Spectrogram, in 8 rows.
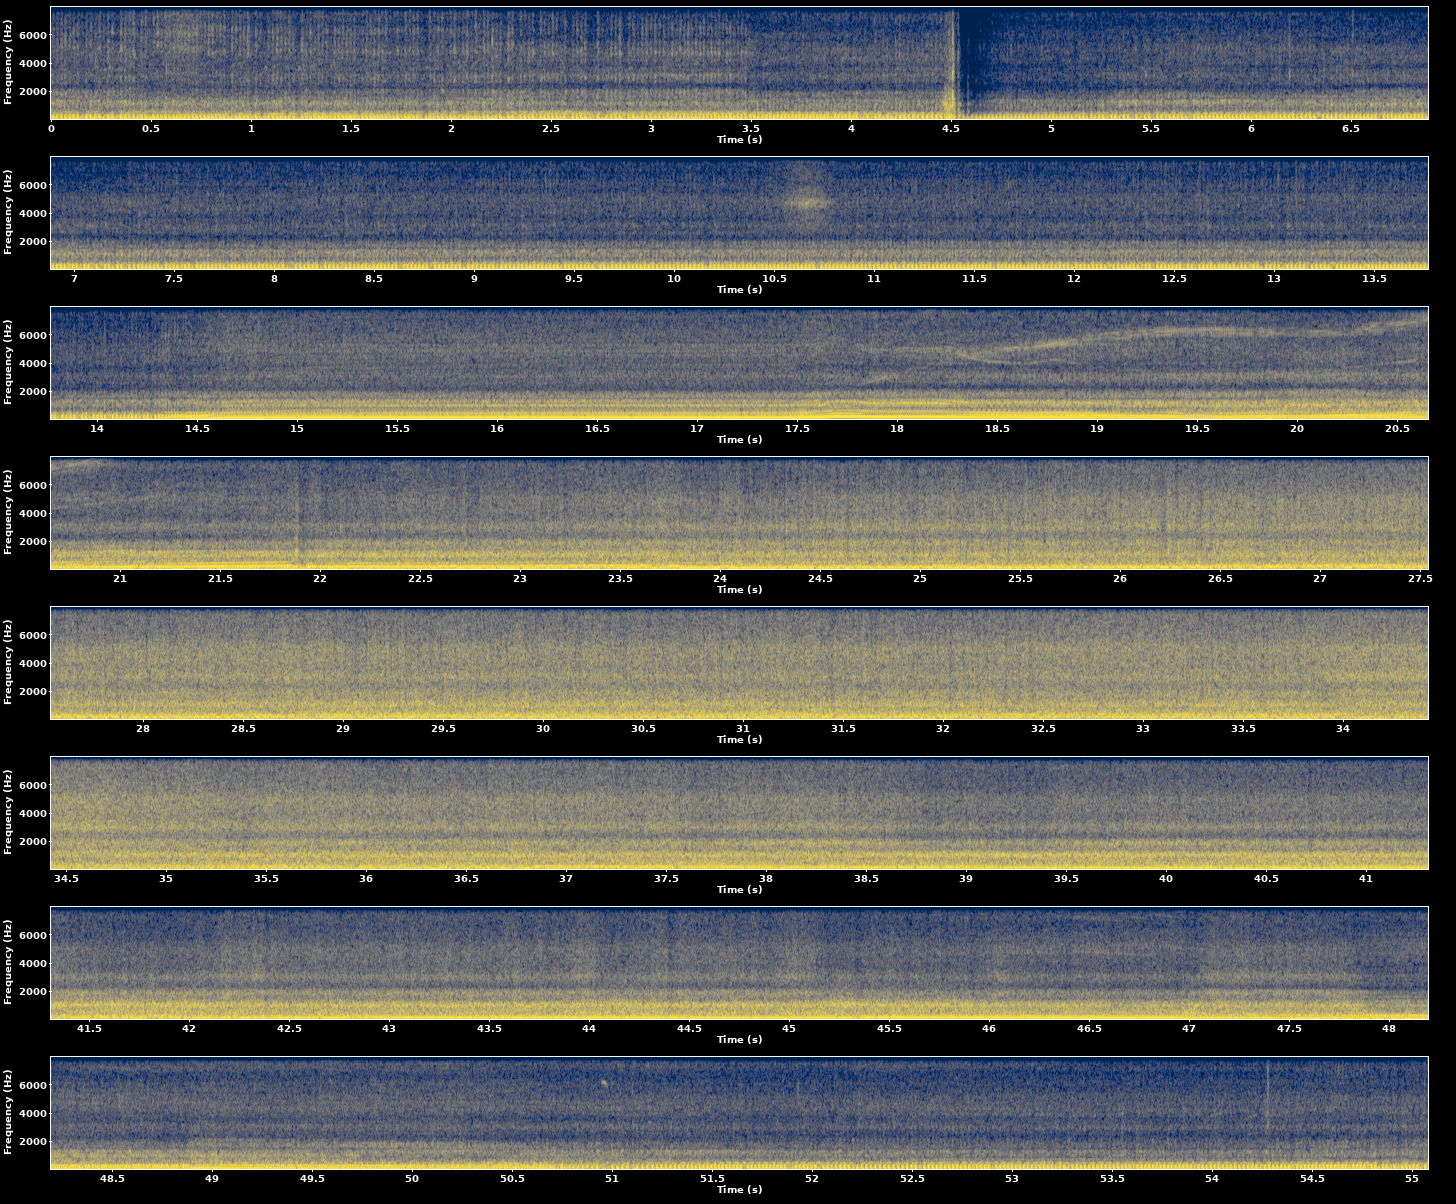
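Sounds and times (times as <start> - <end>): motorcycle engine downshifting: 0.0 - 55.0
wind noise on microphone: 19.4 - 51.2.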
